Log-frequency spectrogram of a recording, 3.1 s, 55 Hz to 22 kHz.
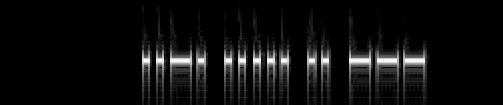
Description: Morse code, heard as a keyed tone, about 28 wpm, 700 Hz. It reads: F5IO
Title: DXCC-100 Call Signs - 4 Characters - Repeated 3x - 28wpm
